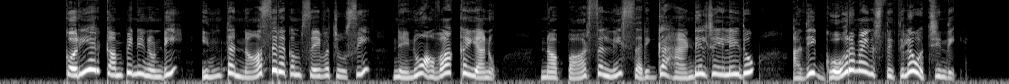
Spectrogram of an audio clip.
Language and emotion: Telugu, disgusted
